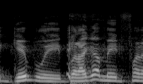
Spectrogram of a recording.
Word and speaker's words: Ghibli: It wasn't airing on Tuesday, the Studio Ghibli movie. So it is pronounced Chiburi. Chibli. Japanese, it's Chiburi.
